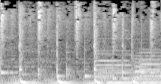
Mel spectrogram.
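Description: Electronic dance music from a DJ mix: a steady four-on-the-floor kick drum about two beats a second, with hi-hats and sustained synth tones that shift to new notes a little past the middle.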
